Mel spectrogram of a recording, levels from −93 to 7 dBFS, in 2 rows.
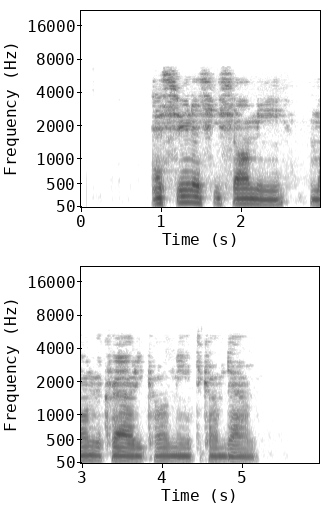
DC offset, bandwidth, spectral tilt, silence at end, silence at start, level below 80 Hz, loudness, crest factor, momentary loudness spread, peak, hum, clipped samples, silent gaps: under 0.1%; 7 kHz; -5.5 dB/octave; 0.8 s; 0.9 s; -68 dBFS; -32 LUFS; 20 dB; 10 LU; -14 dBFS; none; under 0.1%; none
